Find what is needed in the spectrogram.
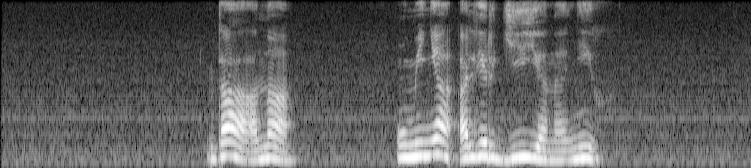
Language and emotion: Russian, angry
